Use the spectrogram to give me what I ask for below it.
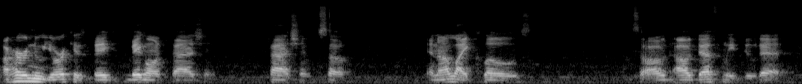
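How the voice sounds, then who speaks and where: Laid-back man with a low, flat voice. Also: unhurried, pauses often, dull audio, a little hiss or hum. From California, USA. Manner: laid-back, slangy, reads comments aloud and answers them. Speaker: streamer answering viewer comments. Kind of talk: casual livestream chat.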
